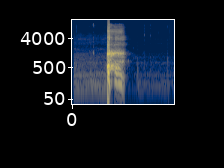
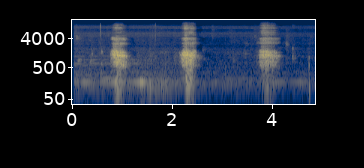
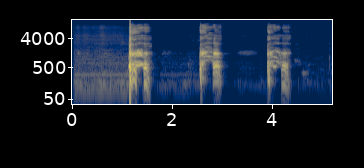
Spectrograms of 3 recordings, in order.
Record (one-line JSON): {"cough_length": "2.0 s", "cough_amplitude": 32768, "cough_signal_mean_std_ratio": 0.28, "exhalation_length": "4.9 s", "exhalation_amplitude": 31069, "exhalation_signal_mean_std_ratio": 0.37, "three_cough_length": "5.2 s", "three_cough_amplitude": 32768, "three_cough_signal_mean_std_ratio": 0.3, "survey_phase": "beta (2021-08-13 to 2022-03-07)", "age": "45-64", "gender": "Female", "wearing_mask": "No", "symptom_none": true, "smoker_status": "Never smoked", "respiratory_condition_asthma": false, "respiratory_condition_other": false, "recruitment_source": "Test and Trace", "submission_delay": "3 days", "covid_test_result": "Positive", "covid_test_method": "RT-qPCR", "covid_ct_value": 23.1, "covid_ct_gene": "N gene"}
